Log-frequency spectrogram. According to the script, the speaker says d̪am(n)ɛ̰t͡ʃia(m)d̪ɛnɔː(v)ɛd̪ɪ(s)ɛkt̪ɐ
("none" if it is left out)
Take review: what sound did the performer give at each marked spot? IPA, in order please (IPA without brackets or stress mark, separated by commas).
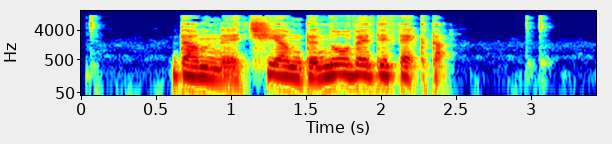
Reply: n, m, v, f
